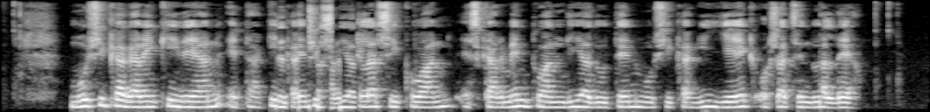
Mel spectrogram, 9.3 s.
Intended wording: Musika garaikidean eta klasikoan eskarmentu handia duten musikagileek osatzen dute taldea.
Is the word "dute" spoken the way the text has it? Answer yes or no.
no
